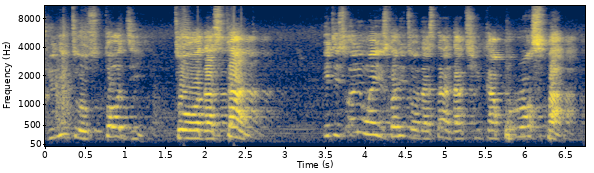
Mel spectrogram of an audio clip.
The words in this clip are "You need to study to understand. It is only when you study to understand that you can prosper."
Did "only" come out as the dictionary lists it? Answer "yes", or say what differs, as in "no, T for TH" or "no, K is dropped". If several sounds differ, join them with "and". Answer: yes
